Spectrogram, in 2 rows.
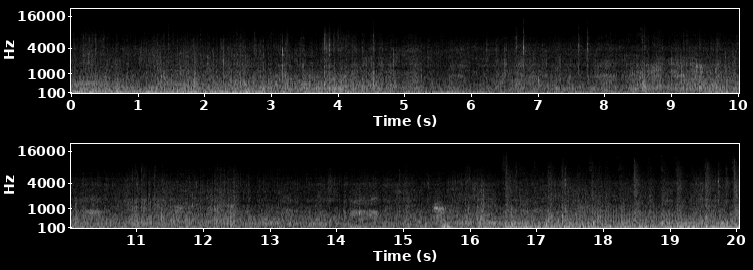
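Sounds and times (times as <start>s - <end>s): bike clicking and rattling: 0.0s - 20.0s
bike tyres on gravel: 0.0s - 20.0s
wind rumble on microphone: 0.0s - 20.0s.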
